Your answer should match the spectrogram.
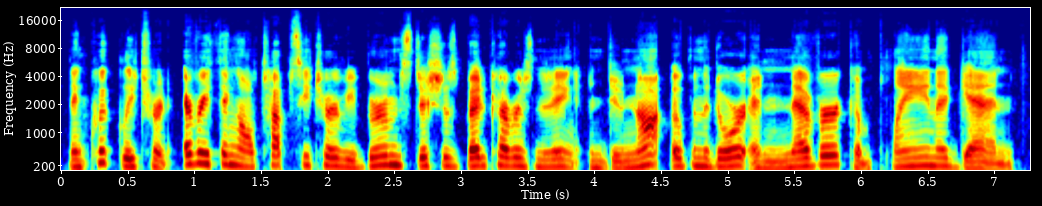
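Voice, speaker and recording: A calm village wise woman from a children's storybook, laying out her instructions step by step, as a woman reading aloud puts her on. The voice stays at a middle pitch and sounds dry and close. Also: normal speed, few pauses, no room sound, close to an everyday voice. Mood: advising. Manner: explaining, instructing.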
